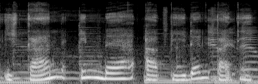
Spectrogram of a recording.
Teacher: vokal I dengan proses pembentukan tinggi atas, depan tak bundar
